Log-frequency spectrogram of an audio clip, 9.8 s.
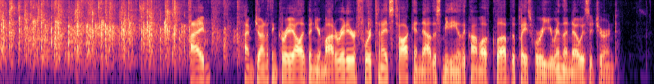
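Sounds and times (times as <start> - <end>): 
audience applause: 0.0 - 4.2
speech: 2.8 - 9.4.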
